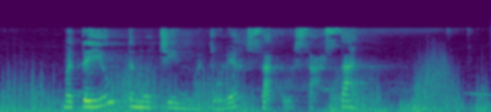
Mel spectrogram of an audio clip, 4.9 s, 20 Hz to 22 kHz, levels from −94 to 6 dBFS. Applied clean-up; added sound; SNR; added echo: none; Wind; 9 dB; reverberation time 1.6 s.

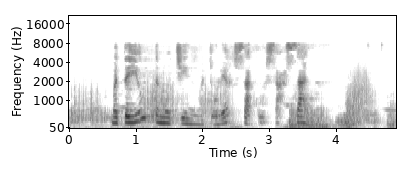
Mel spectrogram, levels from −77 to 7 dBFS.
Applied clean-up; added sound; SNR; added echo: classical method WPE with log-MMSE.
